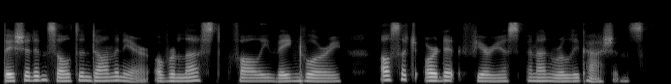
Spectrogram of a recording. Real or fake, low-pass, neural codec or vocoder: fake; 7.2 kHz; codec, 24 kHz, 0.9 kbps, WavTokenizer, large speech release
